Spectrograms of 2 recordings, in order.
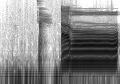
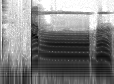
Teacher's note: Nah, si furjah atau celah kecil ini untuk jalur suaranya huruf ro. Huruf ro kan punya sifat sedikit mengalir suara atau nama sifatnya tawas. Nah, sifat tawas itu jalurnya lewat sini.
